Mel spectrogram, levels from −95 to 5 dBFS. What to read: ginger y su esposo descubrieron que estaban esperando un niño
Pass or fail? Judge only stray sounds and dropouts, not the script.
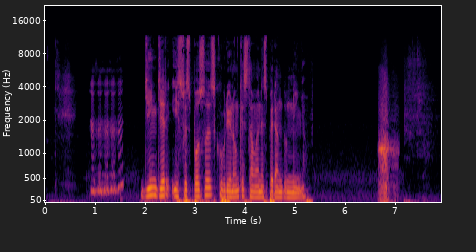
fail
